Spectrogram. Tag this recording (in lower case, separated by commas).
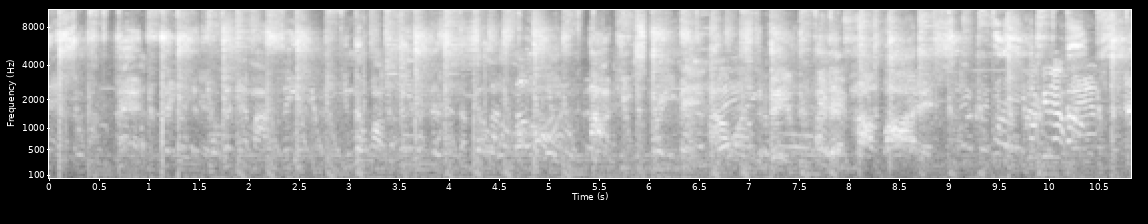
speech, music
